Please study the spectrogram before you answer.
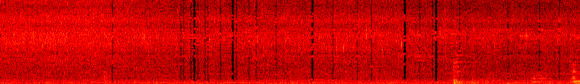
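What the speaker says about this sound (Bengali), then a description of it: "মশলাটা আমি কষবো ততক্ষণ যতক্ষণ না তেল বেরোয়।" Spice paste sizzles and fries steadily in hot oil in a pan for a vegetarian pointed gourd dish, a close, continuous crackle with occasional stirring scrapes.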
